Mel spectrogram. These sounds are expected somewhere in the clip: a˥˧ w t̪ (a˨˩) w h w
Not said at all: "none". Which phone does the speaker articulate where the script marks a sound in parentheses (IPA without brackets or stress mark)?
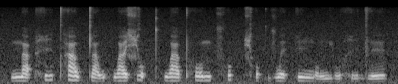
a˨˩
